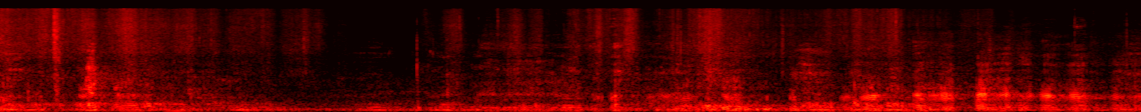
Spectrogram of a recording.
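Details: Western lowland gorillas wrestling playfully behind the scenes at a zoo ape house, giving low, breathy, staccato laughter: rapid rough grunting pulses, about three per second, with shuffling and scuffling noise throughout.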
